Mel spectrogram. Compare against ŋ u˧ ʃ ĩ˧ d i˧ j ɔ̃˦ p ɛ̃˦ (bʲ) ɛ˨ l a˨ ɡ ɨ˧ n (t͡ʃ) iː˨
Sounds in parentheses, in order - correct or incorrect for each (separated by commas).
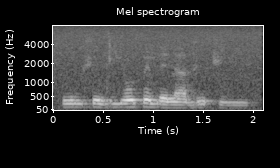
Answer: incorrect, correct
